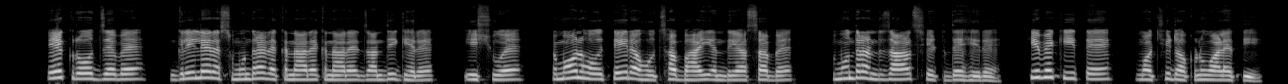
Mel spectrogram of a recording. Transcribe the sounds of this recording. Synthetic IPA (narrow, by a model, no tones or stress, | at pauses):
eːkɾoːd͡zd͡zɛːbɛ | ɡɐliːlɛɾɛsɐmʊ̃nd̪ɾaɾɛkɐnaːɾɛkɐnaːɾɛd͡zãːnd̪iɡʱeːɾɛ | jiːʃʊɛ | ʃɐmɔːnɦoːit̪eːiɾaɦoːtsʰabʱaːiɐ̃nd̪ɾɪjaːsabɛ | sɐmʊ̃nd̪əɾanɐd͡zaːɭseːʈd̪ɛɦeːɾɛ | kɪbɛkit̪ɛ | mɔ̃ːt͡ʃʰiɖʱɔːkɽ̃ũaːɭɛt̪i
